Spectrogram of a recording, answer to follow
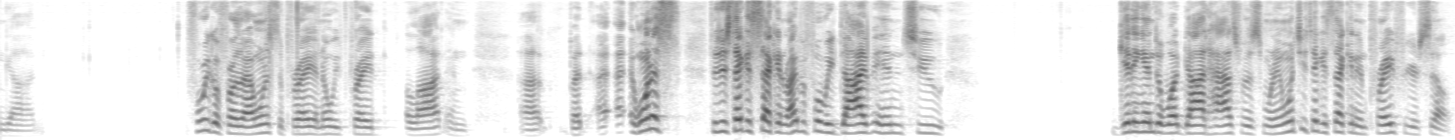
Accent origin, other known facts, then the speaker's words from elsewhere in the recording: Texas, United States; also born or lived in Clyde, Texas; growing up in Texas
